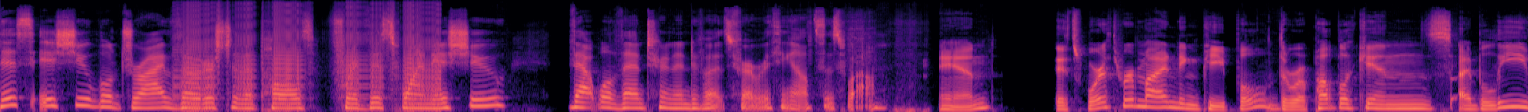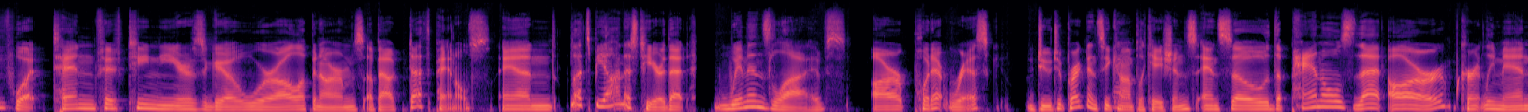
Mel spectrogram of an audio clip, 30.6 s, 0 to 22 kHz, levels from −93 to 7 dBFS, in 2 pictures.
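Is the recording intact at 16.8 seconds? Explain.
No: a time-stretched section runs from 0.0 to 18.16 s, slowed to 0.632x speed, likely by software repeating short pieces to hold pitch, so the speech drags.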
